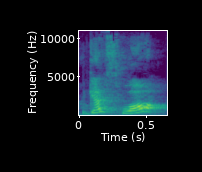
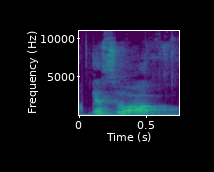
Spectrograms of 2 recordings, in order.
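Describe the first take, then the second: First: Excited tease. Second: Said in the usual way. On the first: Real, not acted. Teasing reveal of forbidden love.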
